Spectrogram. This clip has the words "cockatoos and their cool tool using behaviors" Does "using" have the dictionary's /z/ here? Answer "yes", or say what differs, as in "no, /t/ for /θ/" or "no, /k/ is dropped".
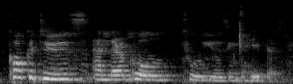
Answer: yes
